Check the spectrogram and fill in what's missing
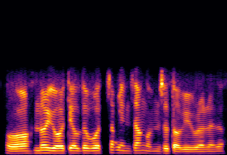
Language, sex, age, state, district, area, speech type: Manipuri, male, 18-30, Manipur, Senapati, rural, conversation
